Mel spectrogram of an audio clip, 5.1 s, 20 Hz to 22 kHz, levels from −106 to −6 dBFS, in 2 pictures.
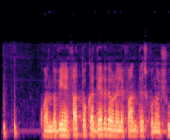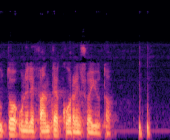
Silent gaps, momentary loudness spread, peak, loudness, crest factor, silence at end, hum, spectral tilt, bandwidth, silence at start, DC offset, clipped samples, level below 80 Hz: none; 17 LU; -2 dBFS; -19 LUFS; 18 dB; 0.3 s; none; -8.5 dB/octave; 6.8 kHz; 0.05 s; under 0.1%; under 0.1%; -64 dBFS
